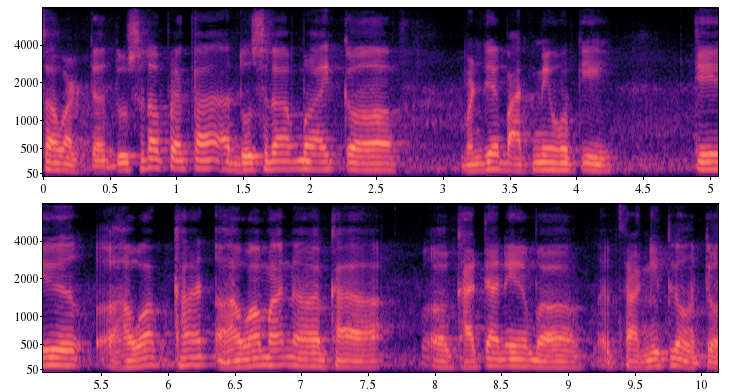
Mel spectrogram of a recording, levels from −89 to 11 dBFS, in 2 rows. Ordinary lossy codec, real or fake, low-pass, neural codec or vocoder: none; fake; none; codec, 16 kHz, 4 kbps, X-Codec, HuBERT features, trained on balanced general audio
